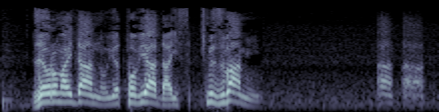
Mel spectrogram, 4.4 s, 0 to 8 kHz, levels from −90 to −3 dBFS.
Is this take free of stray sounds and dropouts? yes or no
no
